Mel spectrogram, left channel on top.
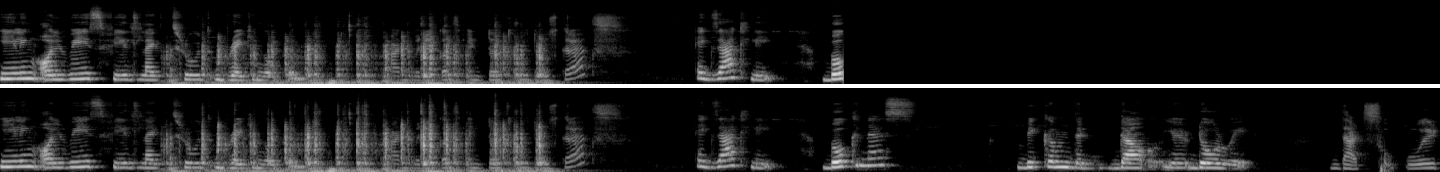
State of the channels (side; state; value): left; drops out; at 8.5 s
